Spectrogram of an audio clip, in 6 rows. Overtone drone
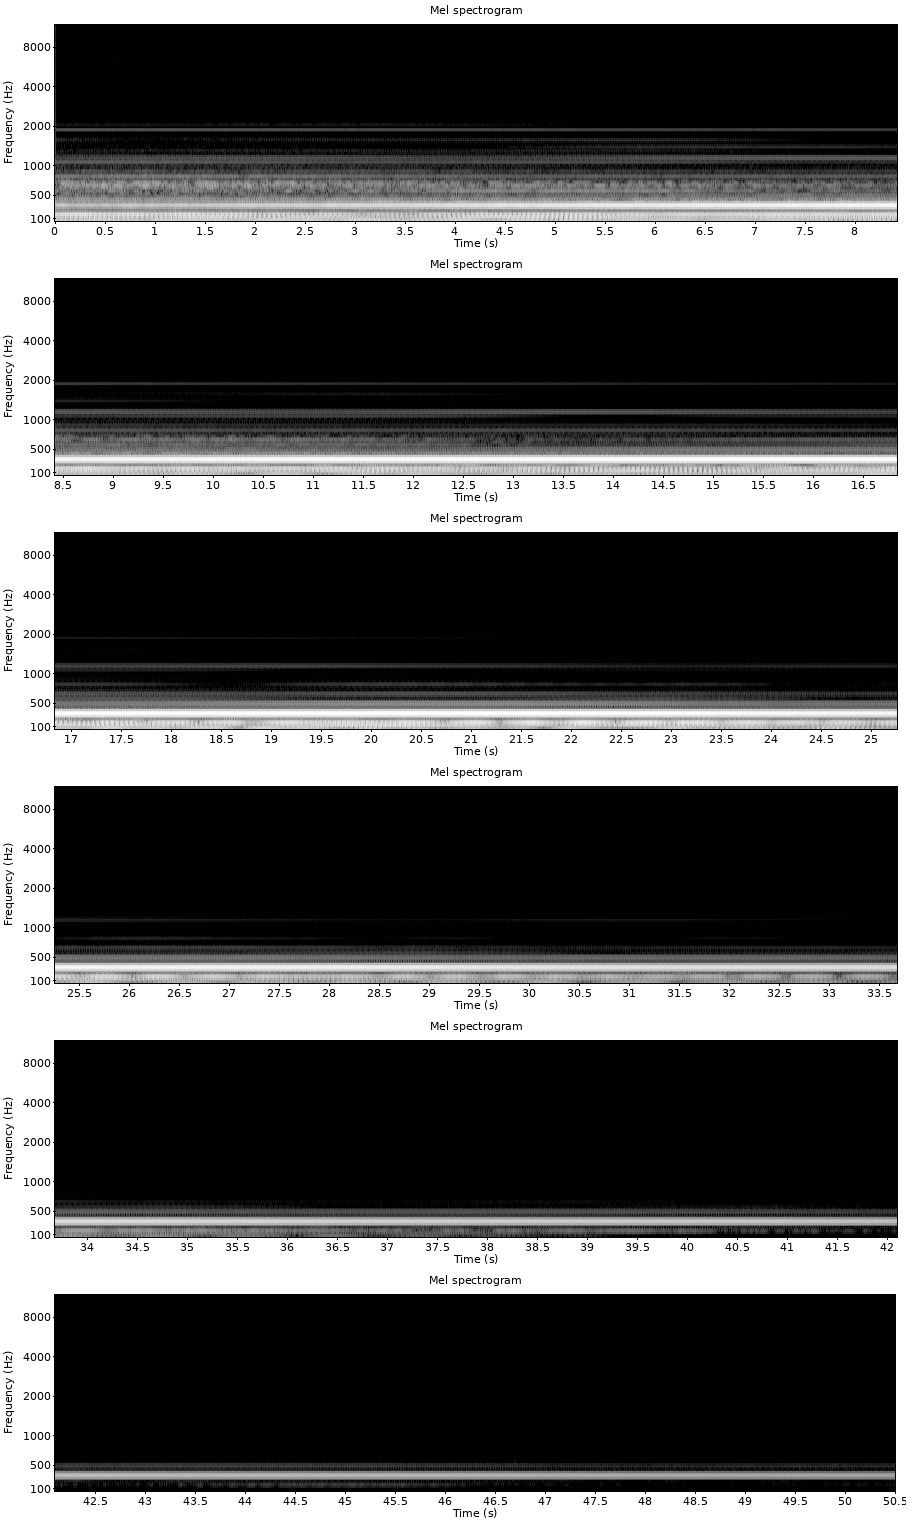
0:00.0 0:07.4

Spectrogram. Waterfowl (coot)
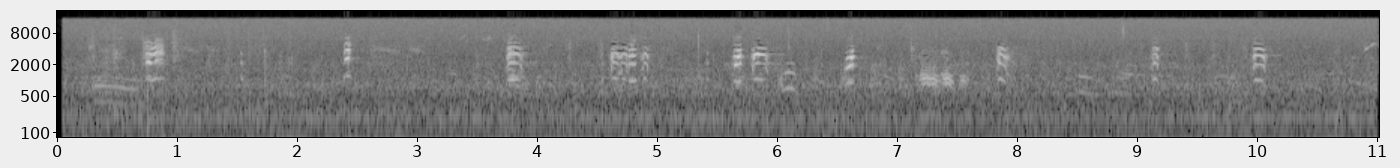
0:04.6 0:05.0, 0:05.6 0:10.2

